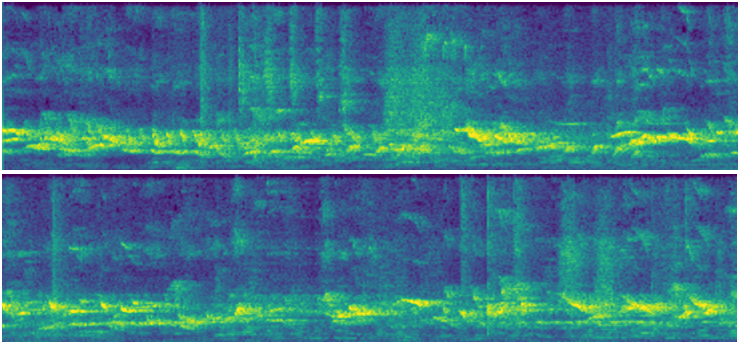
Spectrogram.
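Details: White-rumped shama pouring out a busy mix of harsh squawky notes, chirps and short whistles in a continuous, varied flow.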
